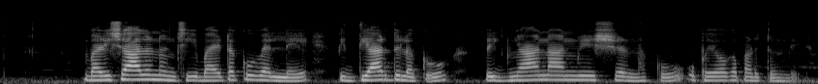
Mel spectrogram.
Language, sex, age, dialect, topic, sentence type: Telugu, female, 31-35, Utterandhra, banking, statement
